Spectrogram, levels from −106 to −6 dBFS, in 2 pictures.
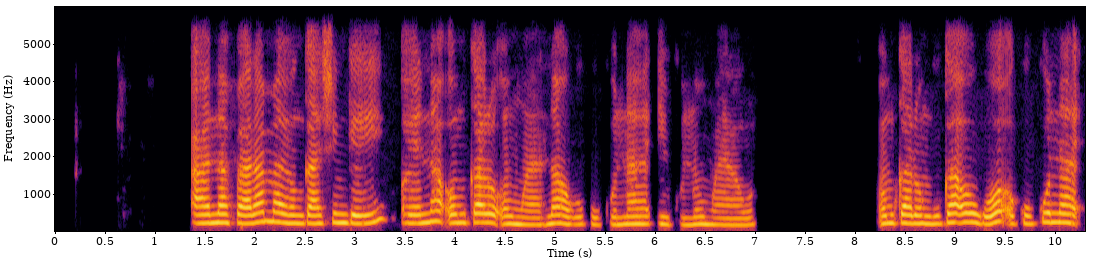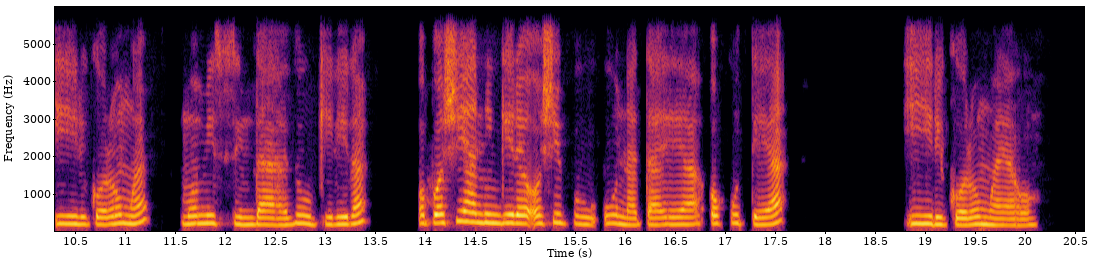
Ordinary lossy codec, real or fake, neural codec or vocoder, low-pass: Opus, 64 kbps; fake; vocoder, 22.05 kHz, 80 mel bands, WaveNeXt; 5.4 kHz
